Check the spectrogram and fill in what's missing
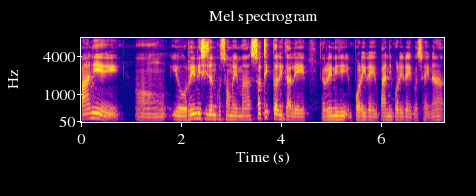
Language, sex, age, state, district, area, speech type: Nepali, male, 45-60, West Bengal, Kalimpong, rural, spontaneous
